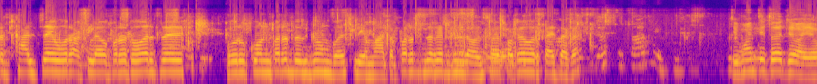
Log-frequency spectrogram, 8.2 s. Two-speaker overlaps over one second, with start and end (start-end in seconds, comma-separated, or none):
4.2-5.8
